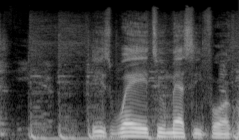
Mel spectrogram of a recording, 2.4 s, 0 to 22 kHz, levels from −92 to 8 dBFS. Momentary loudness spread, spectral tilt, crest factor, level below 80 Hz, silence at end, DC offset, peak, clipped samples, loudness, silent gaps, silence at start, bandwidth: 19 LU; -6.5 dB/octave; 16 dB; -36 dBFS; 0 s; under 0.1%; -2 dBFS; under 0.1%; -18 LUFS; none; 0 s; 17 kHz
